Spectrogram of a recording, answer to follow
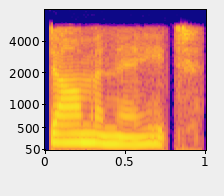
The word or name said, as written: dominate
